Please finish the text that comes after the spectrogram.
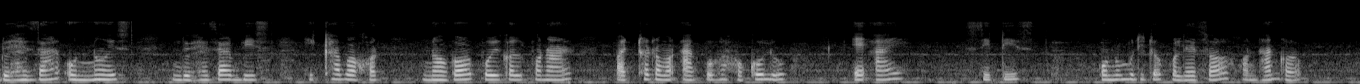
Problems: constant background noise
